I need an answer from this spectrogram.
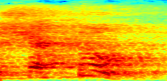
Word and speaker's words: chaton: And one of them says, I've just got a kitten, okay, j'ai un chaton. Oh, we pronounce the T now, don't we? Because it's not the end anymore.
